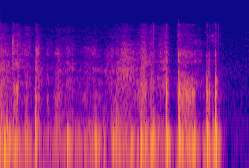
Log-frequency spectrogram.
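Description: A man chuckling: a quick run of short, breathy laughs that stops abruptly.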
